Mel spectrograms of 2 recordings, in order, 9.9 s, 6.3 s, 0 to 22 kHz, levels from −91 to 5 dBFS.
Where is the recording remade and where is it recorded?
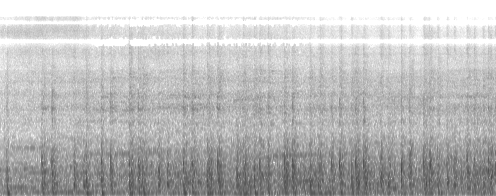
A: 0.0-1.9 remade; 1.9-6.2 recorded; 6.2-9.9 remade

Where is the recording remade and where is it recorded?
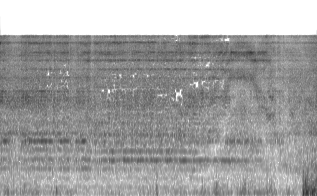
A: 0.0-0.6 remade; 0.6-1.4 recorded; 1.4-2.0 remade; 2.0-4.6 recorded; 4.6-6.3 remade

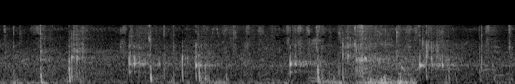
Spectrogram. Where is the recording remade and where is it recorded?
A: 0.0-5.2 recorded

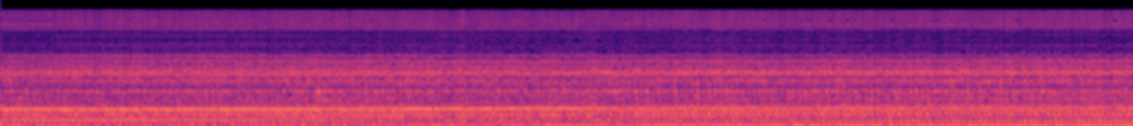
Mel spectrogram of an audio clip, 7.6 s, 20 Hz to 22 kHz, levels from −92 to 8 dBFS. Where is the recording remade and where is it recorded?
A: 0.0-2.7 recorded; 2.7-4.2 remade; 4.2-7.6 recorded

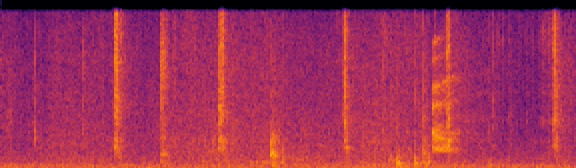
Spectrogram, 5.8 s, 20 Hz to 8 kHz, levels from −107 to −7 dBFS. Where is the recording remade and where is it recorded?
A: 0.0-5.8 recorded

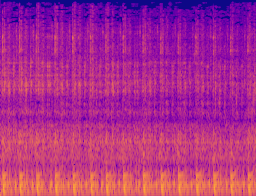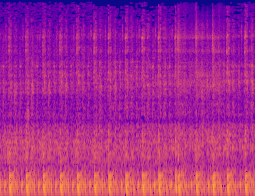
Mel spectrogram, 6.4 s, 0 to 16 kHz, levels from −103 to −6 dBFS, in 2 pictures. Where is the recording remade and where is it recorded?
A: 0.0-5.4 recorded; 5.4-6.0 remade; 6.0-6.4 recorded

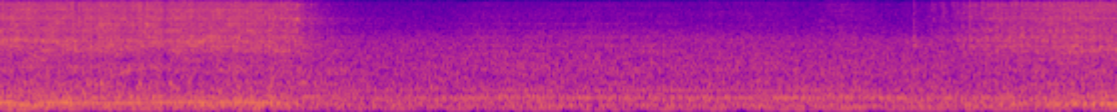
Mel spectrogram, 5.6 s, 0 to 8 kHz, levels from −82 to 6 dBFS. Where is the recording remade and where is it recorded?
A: 0.0-1.3 remade; 1.3-2.3 recorded; 2.3-3.4 remade; 3.4-5.6 recorded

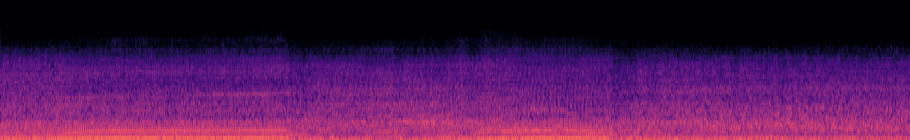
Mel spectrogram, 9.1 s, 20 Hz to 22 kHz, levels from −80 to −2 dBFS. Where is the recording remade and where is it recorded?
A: 0.0-3.1 recorded; 3.1-6.1 remade; 6.1-9.1 recorded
